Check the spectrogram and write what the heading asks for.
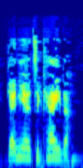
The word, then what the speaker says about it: Genyo Takeda: So, actually, before I get to the main topic, respects go out to, let me get the name correctly pronounced, if the thing loads, Genyo Takeda, who's been at Nintendo for 45 years, and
